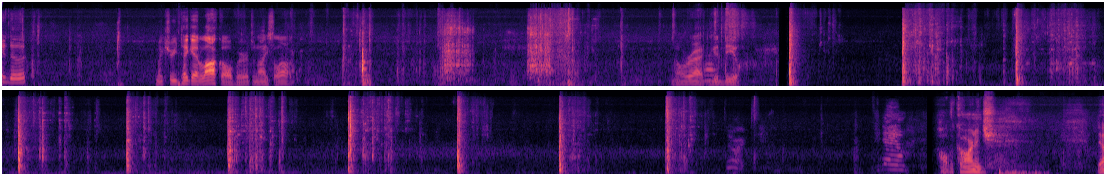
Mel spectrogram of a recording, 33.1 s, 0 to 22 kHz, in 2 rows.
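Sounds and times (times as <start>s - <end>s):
sledgehammer striking concrete: 11.8s - 12.1s, 13.5s - 14.4s, 15.1s - 17.5s, 18.4s - 18.8s, 24.8s - 25.3s
breaking pieces clattering: 13.5s - 17.6s, 19.9s - 21.0s.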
